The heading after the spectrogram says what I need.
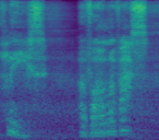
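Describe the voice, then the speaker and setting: A woman voicing a gentle, serene mystical being in a video game, breathy and tenderly consoling. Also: slow pace, natural voice. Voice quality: breathy, whispering. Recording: echoing, distant game reverb.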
